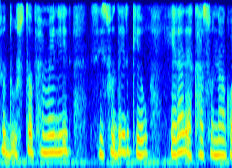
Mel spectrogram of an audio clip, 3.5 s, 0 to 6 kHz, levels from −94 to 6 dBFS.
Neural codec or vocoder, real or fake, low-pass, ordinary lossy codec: none; real; 5.4 kHz; none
